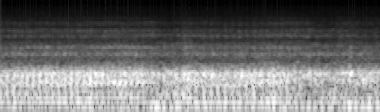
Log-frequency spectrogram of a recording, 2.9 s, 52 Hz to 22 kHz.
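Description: A Pulsar 220 motorcycle riding along a highway toward Manali in winter, with a steady droning engine hum and road rumble throughout, no talking.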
